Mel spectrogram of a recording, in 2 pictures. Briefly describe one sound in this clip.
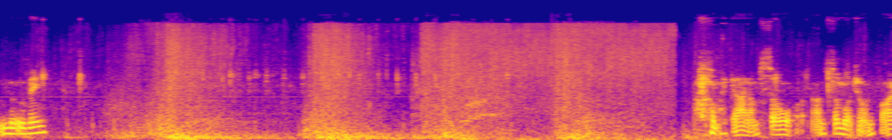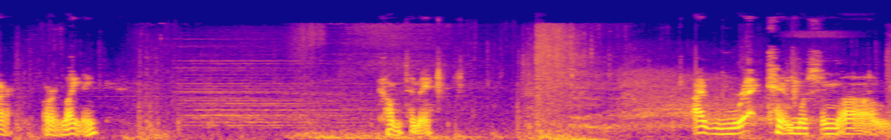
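Metal blades clash and ring in a sword fight.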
